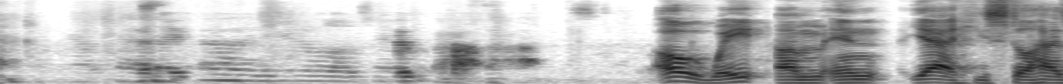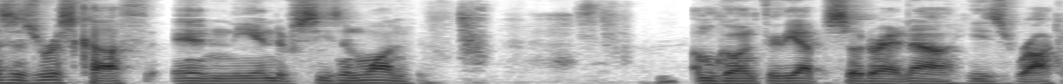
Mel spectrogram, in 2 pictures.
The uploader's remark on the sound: we recorded this MONTHS ago and realized quite some time later that there was a problem with the audio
